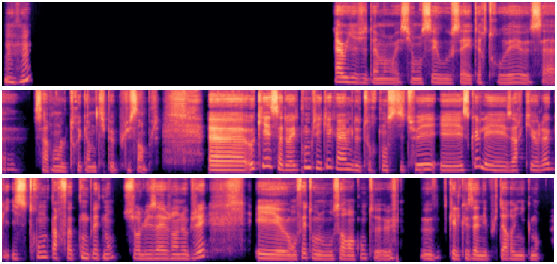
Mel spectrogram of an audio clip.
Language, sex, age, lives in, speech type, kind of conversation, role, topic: French, female, 35-39, France, read, expert-assistant, asker, Comment les archéologues découvrent-ils le sens des objets anciens ?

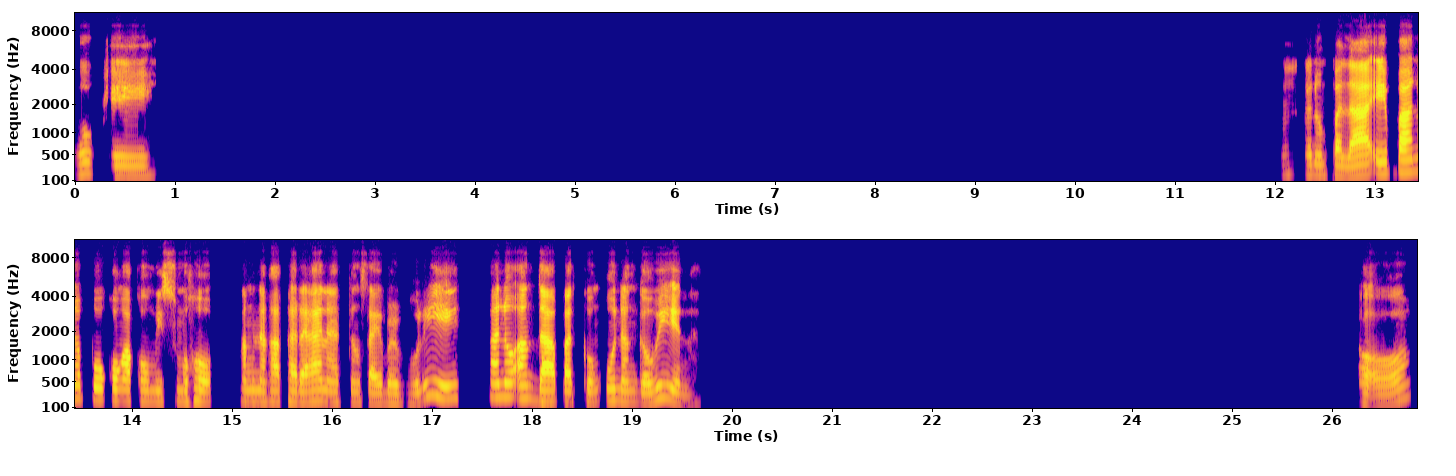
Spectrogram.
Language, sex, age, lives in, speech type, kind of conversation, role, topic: Filipino, male, 25-29, Philippines, read, expert-assistant, asker, Ano ang mga paraan upang maiwasan ang cyberbullying?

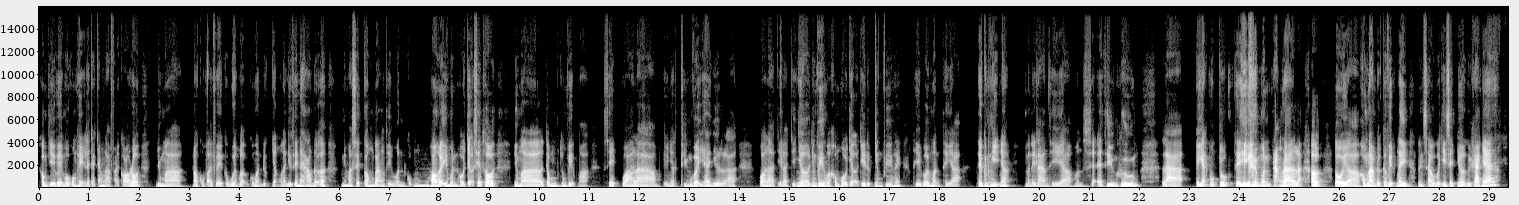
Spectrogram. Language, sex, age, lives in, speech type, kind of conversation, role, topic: Vietnamese, male, 20-24, Vietnam, conversation, podcast, guest, Bạn nói “không” như thế nào để không cảm thấy tội lỗi?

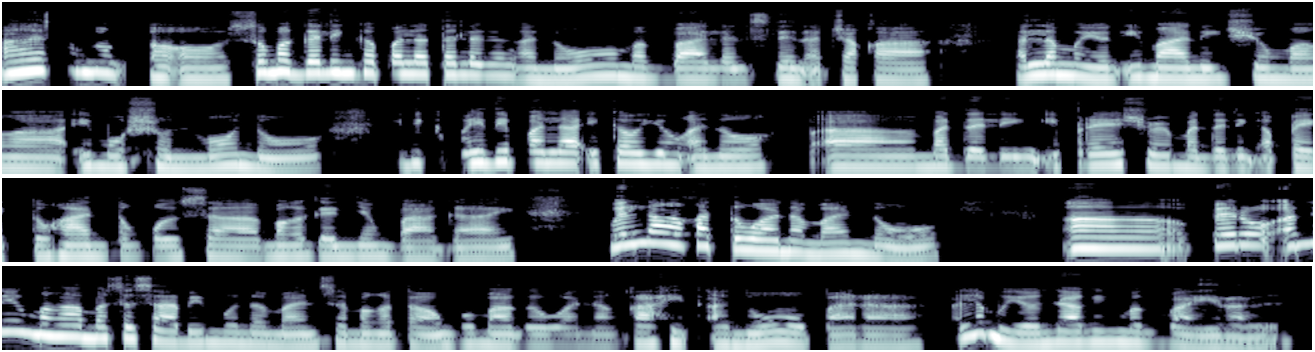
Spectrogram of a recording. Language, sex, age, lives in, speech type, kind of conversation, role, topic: Filipino, female, 30-34, Philippines, conversation, podcast, host, Ano ang palagay mo sa mga viral na uso sa social media ngayon?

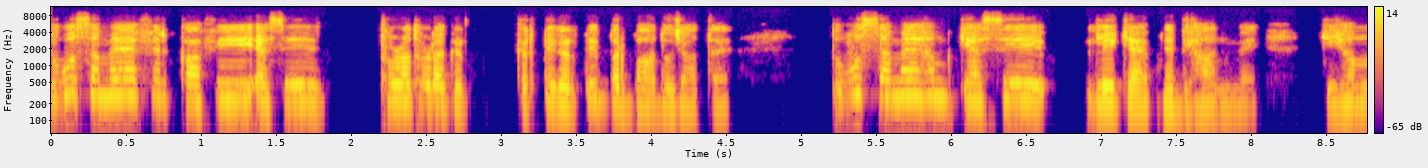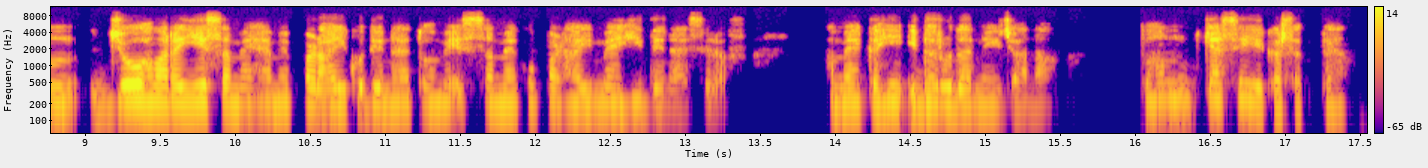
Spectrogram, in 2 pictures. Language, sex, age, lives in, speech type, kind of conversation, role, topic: Hindi, female, 20-24, India, conversation, advice, user, डिजिटल सूचनाओं से ध्यान भटकना कम करने के लिए मैं क्या बदलाव कर सकता/सकती हूँ?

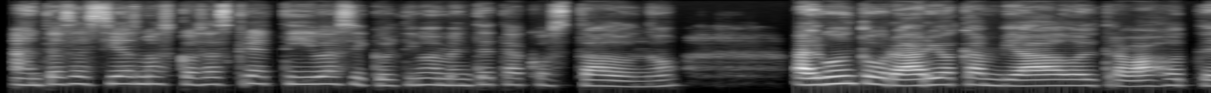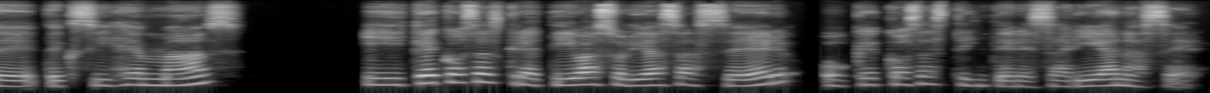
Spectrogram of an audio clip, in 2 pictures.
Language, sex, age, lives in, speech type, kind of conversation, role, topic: Spanish, female, 30-34, United States, conversation, advice, advisor, ¿Por qué no logro practicar mi creatividad a diario?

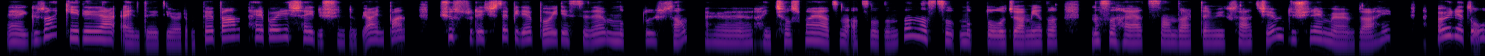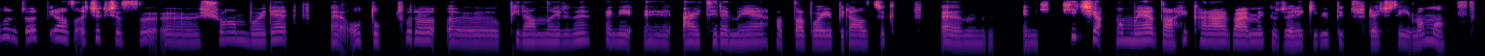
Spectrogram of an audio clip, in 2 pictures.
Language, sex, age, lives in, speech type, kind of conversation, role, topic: Turkish, female, 25-29, Poland, conversation, advice, user, Eğitim veya yeniden eğitime şimdi mi başlamalıyım, yoksa birkaç yıl beklemeli miyim?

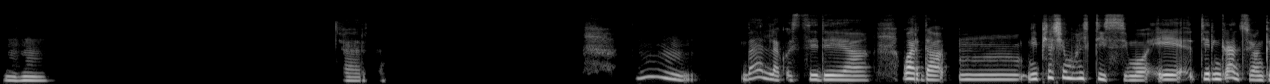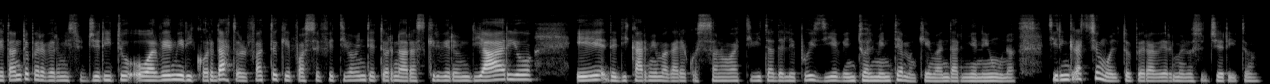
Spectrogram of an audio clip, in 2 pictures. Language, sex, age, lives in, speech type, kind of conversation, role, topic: Italian, female, 30-34, Italy, conversation, advice, user, Come posso smettere di rimuginare sugli errori passati che mi impediscono di dormire?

